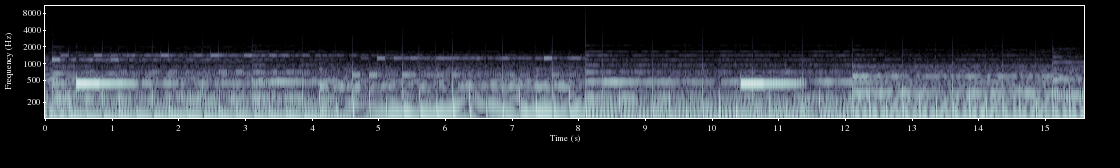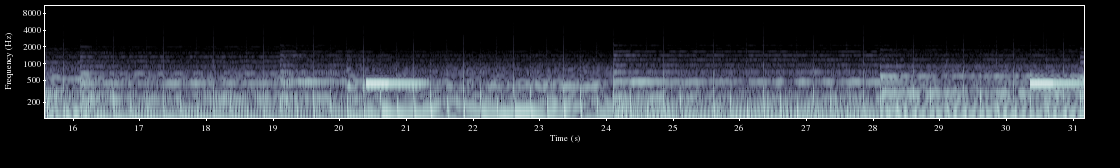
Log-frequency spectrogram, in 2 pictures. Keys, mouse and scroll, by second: 0.9 click, 5.1-7.9 right drag, 7.9 KP_3, 9.1-10.5 drag, 9.4 z, 12.3-13.5 drag, 13.0 z, 13.5 middle click, 14.3 click, 15.0 middle click, 15.1 click, 15.9 middle click, 16.3-17.8 drag, 16.6 z, 17.7 a, 17.8-19.1 middle drag, 18.2 z, 18.8 Tab, 19.1 click, 21.0 KP_1, 21.8 z, 23.6-29.8 middle drag, 29.8 click.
